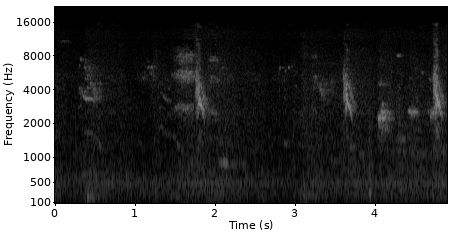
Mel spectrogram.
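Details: House sparrow (Passer domesticus domesticus) at Le Mont-Saint-Michel, France, in May 2013: short, sharp, high chirps, each dropping quickly in pitch, given singly at irregular intervals over faint steady background noise.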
